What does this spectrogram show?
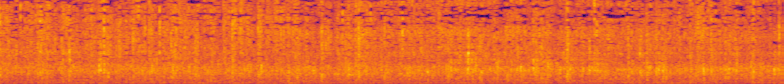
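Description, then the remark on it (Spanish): A crowd applauds steadily in tribute to Matías Llorente, precursor of the fair in León, a dense and even wash of many hands clapping that holds at a constant, fairly loud level for the whole stretch, with no voices standing out. “Pido para él un merecido aplauso.”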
